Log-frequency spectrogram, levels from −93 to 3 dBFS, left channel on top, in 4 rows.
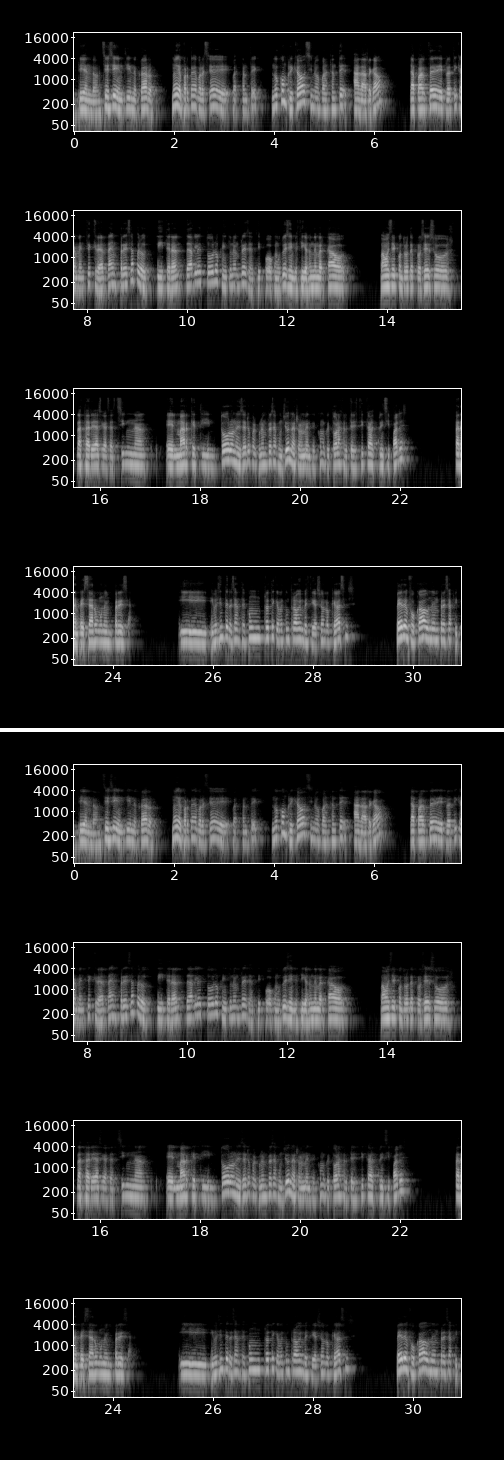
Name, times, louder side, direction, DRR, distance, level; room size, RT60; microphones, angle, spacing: voice 1, 0.0-1.6 2.0-3.7 4.0-6.2 6.7-13.2 13.9-15.3 15.5-16.9 17.3-22.1 23.1-24.3 25.3-28.7 29.7-30.8, left 2 dB, 70° left, 13 dB, 0.9 m, -31 dB
15.0 x 11.0 x 3.8 m, 0.37 s
head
